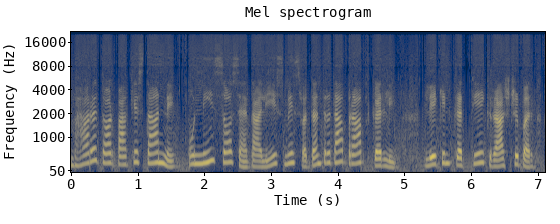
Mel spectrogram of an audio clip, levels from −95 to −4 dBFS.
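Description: From start to end, the speech carries a gritty, grainy distortion that shifts with the sound. Quiet passages turn rough and sputter. The likely cause is low bit depth without dither. The grit fits roughly a six-bit signal, truncated, with error about 20 dB below the speech.

At 3.91 s, between "सौ सैंतालीस में" and "प्राप्त कर ली लेकिन", a short concealed packet loss leaves a brief smear. Audio never arrived in time. The decoder stretched the preceding sound to bridge the hole, lasting about 0.03 s.

Right after, at 3.95 s, one lost packet is rebuilt from error correction, leading into "प्राप्त कर ली लेकिन". At 6.29 s a second one follows. Each lasts 20 ms and fits a single lost packet. The decoder played a low-bitrate backup copy, so nothing drops out. Those moments sound rougher and noisier.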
